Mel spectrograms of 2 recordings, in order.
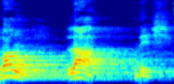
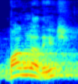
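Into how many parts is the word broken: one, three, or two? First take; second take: three; one. First: The word is split into three separate parts. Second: The word is said in one unbroken go. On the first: The speaker calls it right. "এই যে বাং বললে বাতাস বের হলো" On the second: The speaker calls it wrong. "আমি যদি একবারে বলি"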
